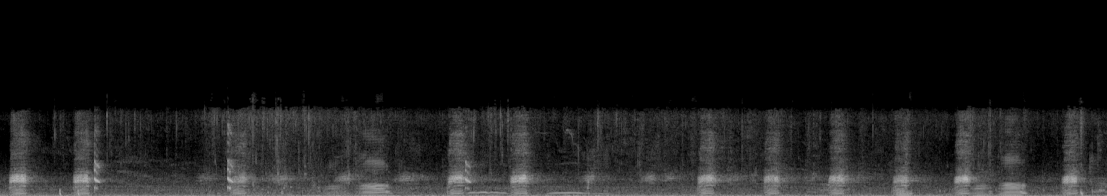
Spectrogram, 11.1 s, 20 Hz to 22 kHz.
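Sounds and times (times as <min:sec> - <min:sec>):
ducks quacking: 0:06.4 - 0:10.9.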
